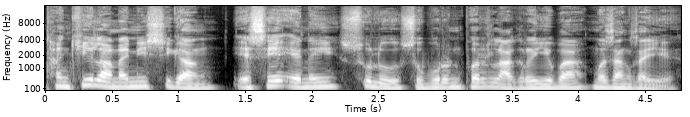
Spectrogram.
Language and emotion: Bodo, neutral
